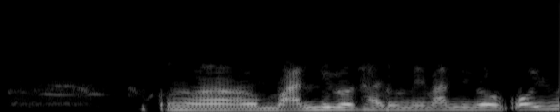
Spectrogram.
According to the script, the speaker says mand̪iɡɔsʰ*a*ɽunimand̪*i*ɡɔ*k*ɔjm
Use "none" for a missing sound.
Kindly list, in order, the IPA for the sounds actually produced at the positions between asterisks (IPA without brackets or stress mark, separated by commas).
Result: a, i, k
